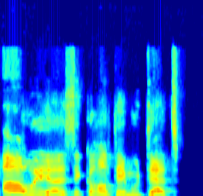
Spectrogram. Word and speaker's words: Moutet: I'm like 90% sure that his name is probably pronounced Moutet. – No, it's Moutet.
